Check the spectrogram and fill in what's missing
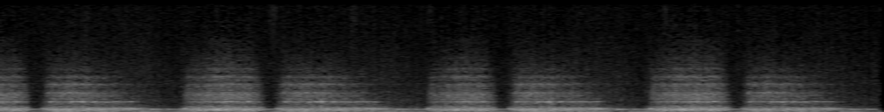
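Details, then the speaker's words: Amphoric breath sounds: hollow, ringing, high-pitched breathing with a metallic, echo-like quality, indicating a large smooth-walled open lung cavity or a pneumothorax communicating with a bronchus that amplifies the vibrations. "Here the large space in the cavity or pneumothorax amplifies the high-pitched vibrations, giving it an echo-like quality. Listen to the amphoric breath sounds and note the echo-like quality."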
